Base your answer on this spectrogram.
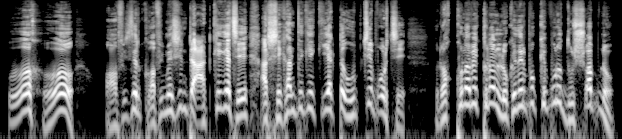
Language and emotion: Bengali, disgusted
